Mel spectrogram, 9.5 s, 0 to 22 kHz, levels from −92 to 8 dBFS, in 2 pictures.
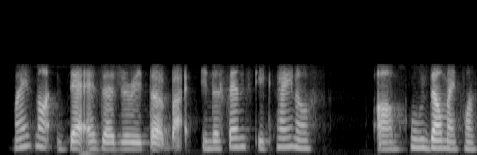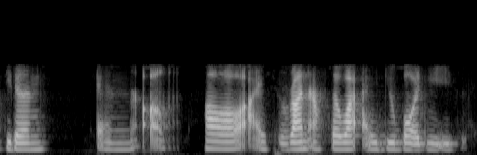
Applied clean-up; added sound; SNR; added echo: neural mask model DeepFilterNet 3.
